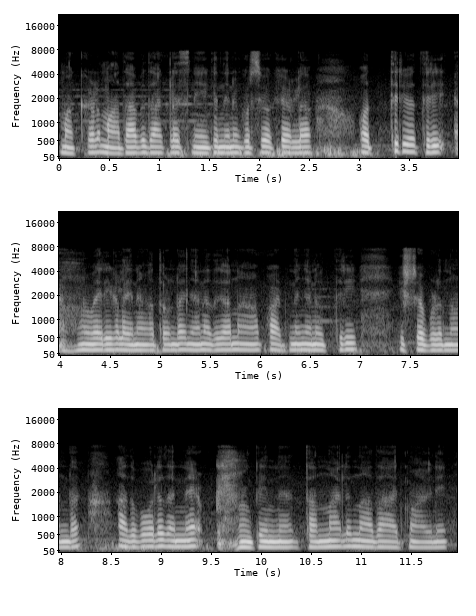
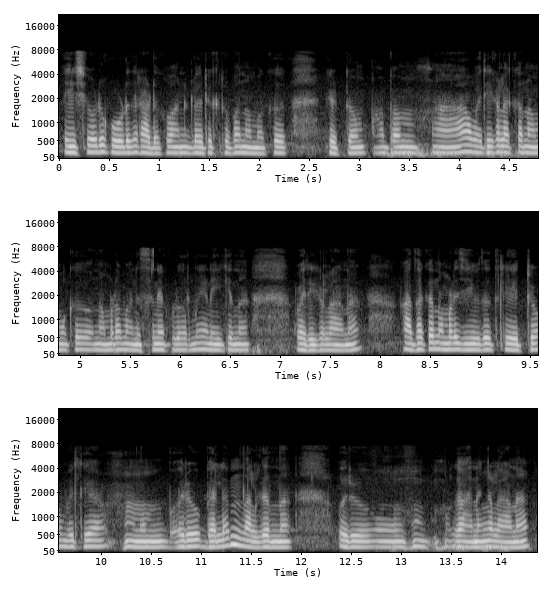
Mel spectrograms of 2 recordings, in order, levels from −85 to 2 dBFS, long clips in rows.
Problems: background sounds at intervals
